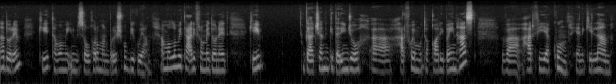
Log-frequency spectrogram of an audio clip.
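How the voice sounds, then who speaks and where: A woman from Tajikistan with a Tajik Persian accent, teaching a tajwid lesson with patient explanations and slow, drawn-out recited examples. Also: medium pitch.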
